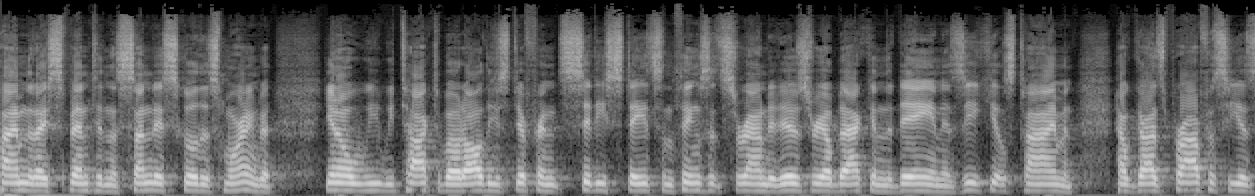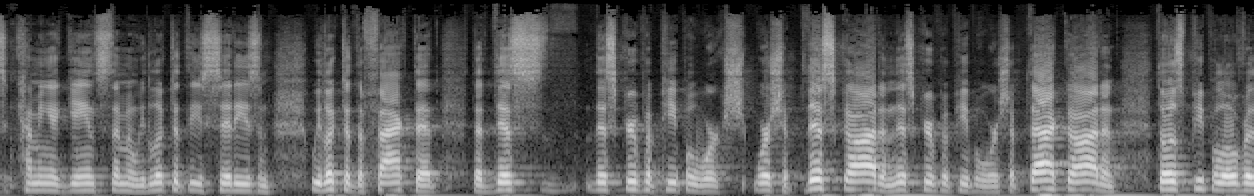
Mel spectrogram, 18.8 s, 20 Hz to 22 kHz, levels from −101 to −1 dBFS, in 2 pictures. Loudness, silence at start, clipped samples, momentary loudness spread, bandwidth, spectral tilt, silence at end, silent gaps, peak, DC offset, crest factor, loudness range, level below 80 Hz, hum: -21 LUFS; 0 s; under 0.1%; 8 LU; 19.5 kHz; -3 dB/octave; 0 s; none; -8 dBFS; under 0.1%; 14 dB; 4 LU; -60 dBFS; none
